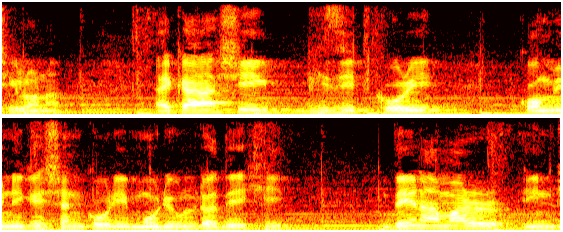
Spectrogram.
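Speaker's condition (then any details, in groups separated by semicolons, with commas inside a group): No condition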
